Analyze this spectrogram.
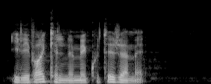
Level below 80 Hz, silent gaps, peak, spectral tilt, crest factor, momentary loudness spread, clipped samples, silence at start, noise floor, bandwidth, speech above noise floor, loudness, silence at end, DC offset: -54 dBFS; none; 0 dBFS; -6.5 dB/octave; 22 dB; 8 LU; under 0.1%; 0.1 s; -66 dBFS; 9.6 kHz; 46 dB; -20 LUFS; 0.7 s; under 0.1%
